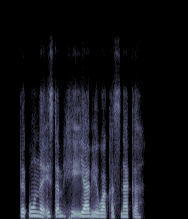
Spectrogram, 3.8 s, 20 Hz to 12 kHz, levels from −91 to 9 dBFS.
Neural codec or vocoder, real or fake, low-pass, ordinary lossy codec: codec, 16 kHz, 0.8 kbps, ZipCodec; fake; 7.2 kHz; Opus, 16 kbps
